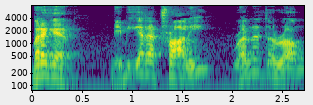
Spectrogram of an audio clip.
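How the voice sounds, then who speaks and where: A man with a Sint Maarten accent talks at a moderate pace. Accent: Sint Maarten Caribbean English. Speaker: politician and podcast host. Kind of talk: casual monologue podcast. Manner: loud; forceful.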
